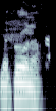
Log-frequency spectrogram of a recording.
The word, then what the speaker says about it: Blaugrana: I do apologize to our Spanish friends and Barca fans if I pronounced it incorrectly. Blaugrana.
